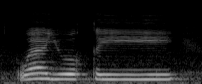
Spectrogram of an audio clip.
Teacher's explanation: Qaf baris atas dia tebal, tapi bila dia berbaris bawah ketebalan tu dinipiskan sedikit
